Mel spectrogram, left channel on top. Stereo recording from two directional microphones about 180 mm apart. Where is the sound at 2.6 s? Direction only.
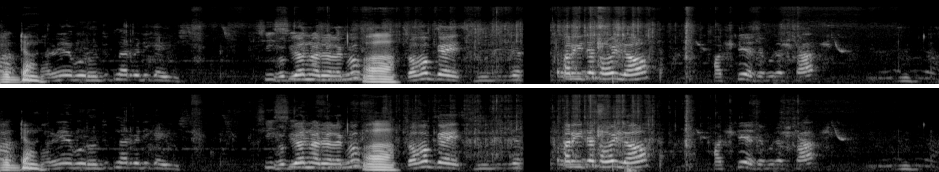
Centre (ahead or behind).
